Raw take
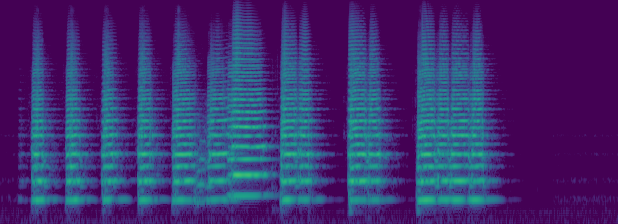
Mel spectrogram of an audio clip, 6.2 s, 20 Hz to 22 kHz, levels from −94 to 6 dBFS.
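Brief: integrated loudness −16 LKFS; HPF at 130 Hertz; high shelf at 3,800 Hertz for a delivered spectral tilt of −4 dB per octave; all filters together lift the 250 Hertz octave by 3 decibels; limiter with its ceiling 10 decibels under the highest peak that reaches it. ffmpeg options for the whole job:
ffmpeg -i in.wav -af "highpass=130,equalizer=frequency=250:width_type=o:gain=6,highshelf=frequency=3800:gain=-3.5,volume=16.5dB,alimiter=limit=-5dB:level=0:latency=1" out.wav

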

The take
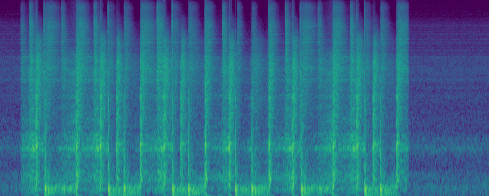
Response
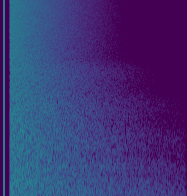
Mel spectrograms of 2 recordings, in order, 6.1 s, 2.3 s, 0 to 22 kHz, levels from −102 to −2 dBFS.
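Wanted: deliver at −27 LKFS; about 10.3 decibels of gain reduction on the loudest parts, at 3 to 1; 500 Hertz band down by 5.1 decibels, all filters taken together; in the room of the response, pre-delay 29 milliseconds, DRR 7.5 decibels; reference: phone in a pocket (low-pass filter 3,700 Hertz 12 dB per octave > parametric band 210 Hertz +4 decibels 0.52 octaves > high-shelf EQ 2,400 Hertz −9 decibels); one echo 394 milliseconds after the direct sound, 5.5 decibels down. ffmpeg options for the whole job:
-filter_complex "[0:a]equalizer=frequency=500:width_type=o:gain=-6.5,acompressor=threshold=-39dB:ratio=3,aecho=1:1:394:0.531,asplit=2[link_01][link_02];[1:a]atrim=start_sample=2205,adelay=29[link_03];[link_02][link_03]afir=irnorm=-1:irlink=0,volume=-9.5dB[link_04];[link_01][link_04]amix=inputs=2:normalize=0,lowpass=3700,equalizer=frequency=210:width_type=o:width=0.52:gain=4,highshelf=frequency=2400:gain=-9,volume=14.5dB"

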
